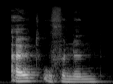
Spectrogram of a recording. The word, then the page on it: exert: /ɪɡ.ˈzɜːt/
